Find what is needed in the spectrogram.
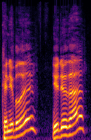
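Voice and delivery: high, building Seinfeld yell; Seinfeld impression. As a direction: climb up into a Seinfeld shout. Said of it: "three different Jerrys".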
